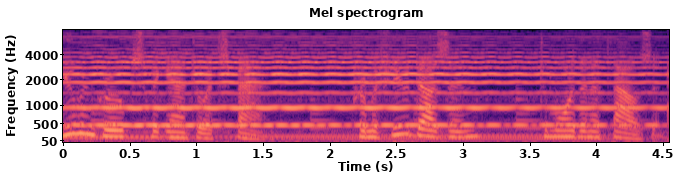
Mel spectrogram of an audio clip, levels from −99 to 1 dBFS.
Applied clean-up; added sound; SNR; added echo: none; Bowed string instrument; -5 dB; none.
